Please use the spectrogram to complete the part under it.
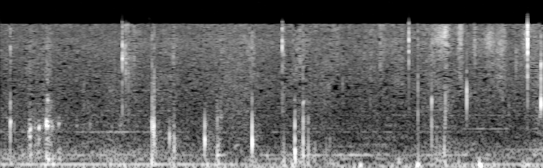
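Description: Fingernails tap and click on a small jar close to a microphone.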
